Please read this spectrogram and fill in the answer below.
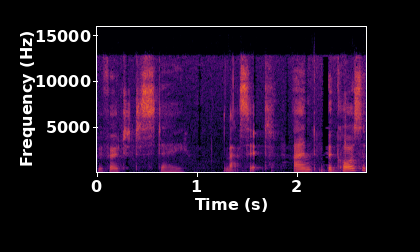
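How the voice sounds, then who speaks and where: A woman with a Scottish accent, her dark, mellow tone touched by vocal fry, with ordinary pitch variation. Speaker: interviewee in street vox pop. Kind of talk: vox pop interview.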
